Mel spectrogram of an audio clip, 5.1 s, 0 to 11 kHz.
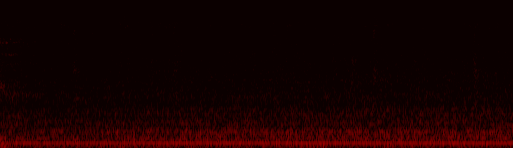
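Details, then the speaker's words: Linux PC in Fractal Node 804 case with AMD A10-7850K and Corsair H105 AIO cooler, fan controller at lowest setting, at power-on: very faint steady low hum with soft airflow hiss, no ticking or rattle; normal quiet fan operation. "System is powered on. Extremely quiet. Fan controllers"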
